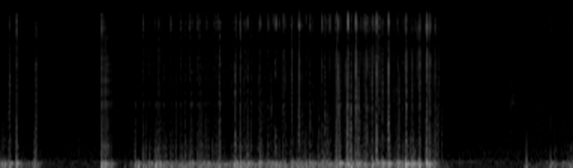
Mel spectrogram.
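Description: Long acrylic nails scratch and tap a hollow steel wire-mesh microphone grille up close, producing a deep, muffled rumbling scrape dotted with bright clicks. A few soft taps open the clip, then after a sharp hit the scratching turns dense and continuous for about four seconds before fading to near silence, with a couple more taps near the end.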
